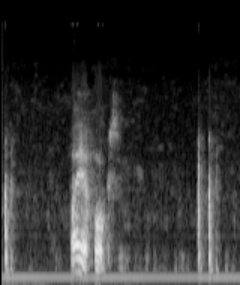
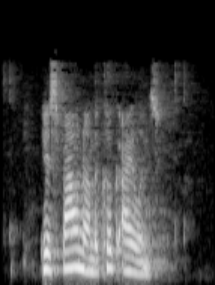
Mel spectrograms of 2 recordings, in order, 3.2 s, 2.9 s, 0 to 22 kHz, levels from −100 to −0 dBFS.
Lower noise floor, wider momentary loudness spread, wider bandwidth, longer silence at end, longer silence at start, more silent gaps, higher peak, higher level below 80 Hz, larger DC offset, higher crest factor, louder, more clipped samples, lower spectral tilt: second, -45 dBFS vs -60 dBFS; first, 24 LU vs 13 LU; second, 5.4 kHz vs 9.2 kHz; second, 0.3 s vs 0.75 s; second, 0.05 s vs 0.55 s; neither; about the same, -2 dBFS vs 0 dBFS; about the same, -64 dBFS vs -64 dBFS; neither; about the same, 18 dB vs 16 dB; about the same, -17 LUFS vs -15 LUFS; neither; first, -8.5 dB/octave vs -5.5 dB/octave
